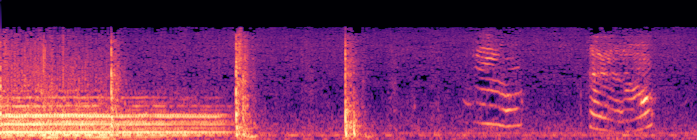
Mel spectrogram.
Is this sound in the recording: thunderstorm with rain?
no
